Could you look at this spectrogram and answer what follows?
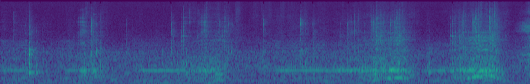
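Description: Sewing machine stitching through denim, its motor whirring steadily with a rapid ticking needle rhythm that swells toward the end, close and fairly loud throughout.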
